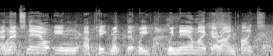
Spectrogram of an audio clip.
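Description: With clear background noise behind him, a man talks at a fairly slow pace and a fairly high pitch. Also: fairly even intonation.

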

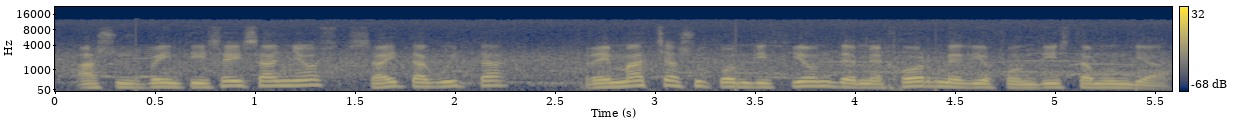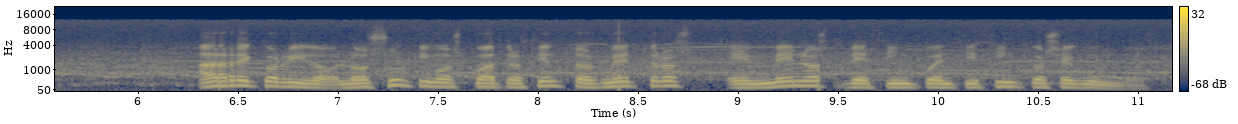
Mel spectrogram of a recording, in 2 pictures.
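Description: Noticeable background noise sits behind a man speaking at a very slow pace. His fairly high voice has ordinary pitch variation and very even loudness. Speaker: sports commentator. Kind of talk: 1980s TV sports commentary narration.

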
